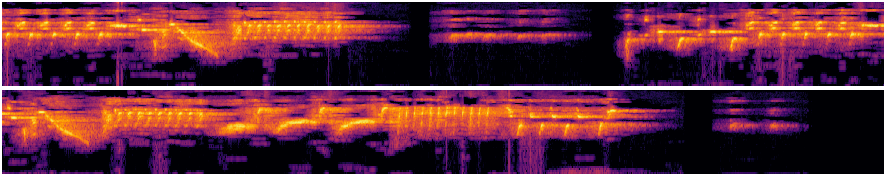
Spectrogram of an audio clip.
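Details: Continuous European goldfinch song with repeated bursts of tinkling twitters, several downward-sweeping slurs and buzzy trills, separated by brief pauses and short chirps.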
